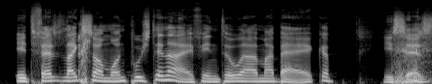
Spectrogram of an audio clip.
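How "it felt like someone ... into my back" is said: fake, failed, badly done put-on Swedish accent. Reading a news story, the speaker quotes an injured man: bad swedish accent. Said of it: "I should do this in a Swedish accent".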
